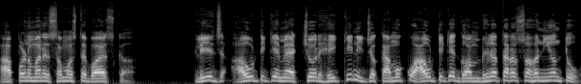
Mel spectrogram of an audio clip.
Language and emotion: Odia, angry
